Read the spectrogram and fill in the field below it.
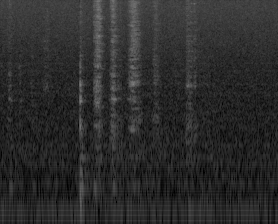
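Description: A knife clacks against a wooden board.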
